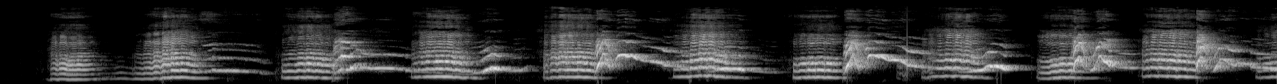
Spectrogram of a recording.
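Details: Perry, a pet dog, howls in response to a person's silly laugh he cannot stand; long wavering harmonic howls slide downward, trading back and forth with bursts of shaky, vibrato laughter in near-continuous rounds.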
